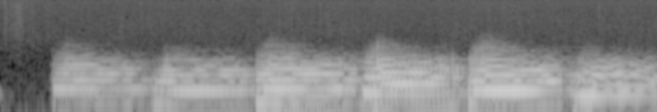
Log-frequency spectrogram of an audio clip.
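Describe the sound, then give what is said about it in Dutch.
A loud rush of steam escaping through a cooker's safety valve, with a deep, horn-like tone that surges in roughly one-second pulses for several seconds. No one speaks. “Dit is je veiligheidsklep dus? Ja. Maar doe maar niet veel, want anders kan ik straks niet meer koken.”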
